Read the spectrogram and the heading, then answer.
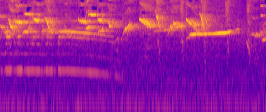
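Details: Oriental magpie-robin singing during a fanning display in a song contest, pouring out rich, varied whistles and sliding notes in quick succession, with a lower drawn-out descending whistle near the start.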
